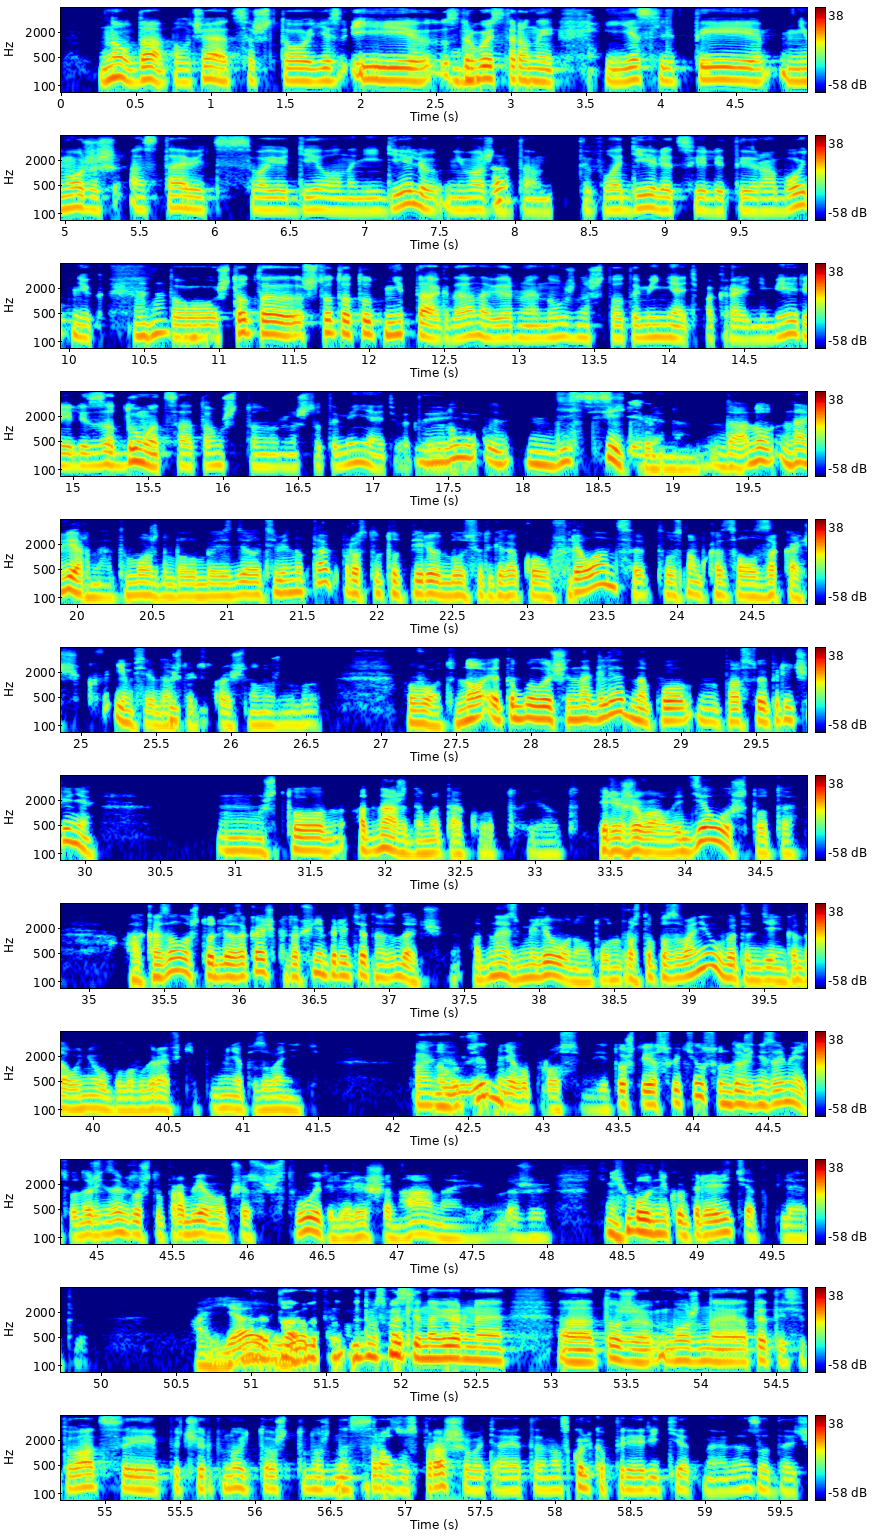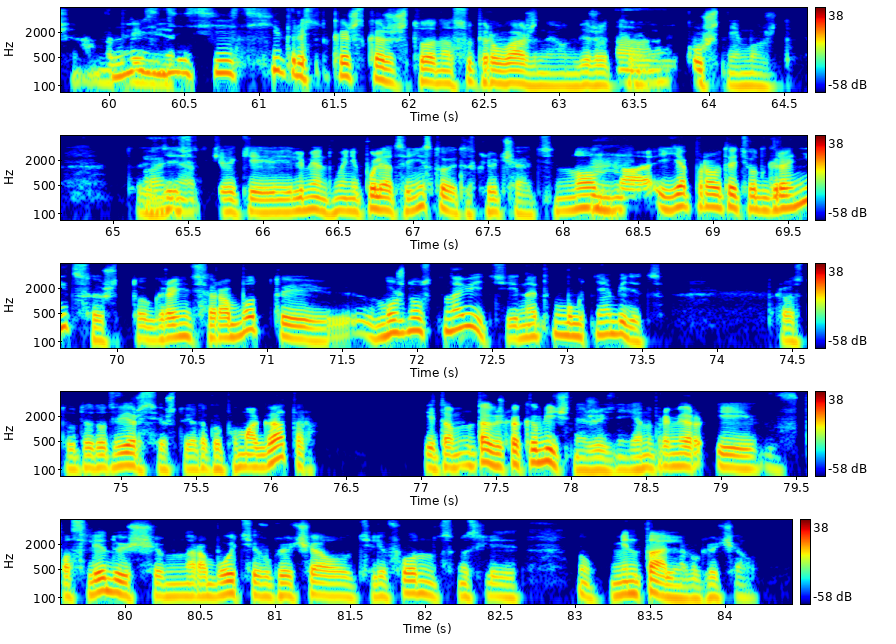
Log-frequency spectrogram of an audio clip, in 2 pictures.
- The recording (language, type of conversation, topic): Russian, podcast, Что помогает вам балансировать работу и личную жизнь?
- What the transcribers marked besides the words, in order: laughing while speaking: "не было"; unintelligible speech; other background noise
